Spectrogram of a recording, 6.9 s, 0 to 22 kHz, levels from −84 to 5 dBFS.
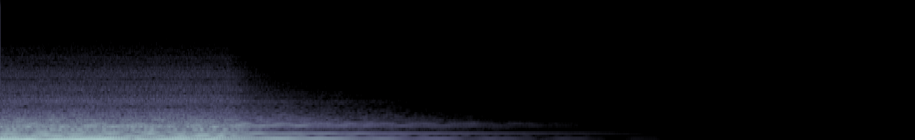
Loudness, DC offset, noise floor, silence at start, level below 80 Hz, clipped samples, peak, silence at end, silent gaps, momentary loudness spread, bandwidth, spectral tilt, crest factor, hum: -25 LUFS; under 0.1%; under -90 dBFS; 0 s; -58 dBFS; under 0.1%; -10 dBFS; 3.85 s; none; 18 LU; 11.5 kHz; -6.5 dB/octave; 18 dB; none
